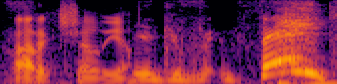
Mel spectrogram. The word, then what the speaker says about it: Kvaratskhelia: Kvaratskhelia. Thank you. That was a great pronunciation.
